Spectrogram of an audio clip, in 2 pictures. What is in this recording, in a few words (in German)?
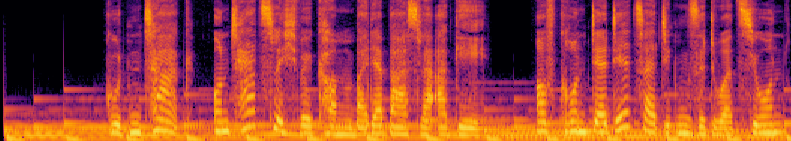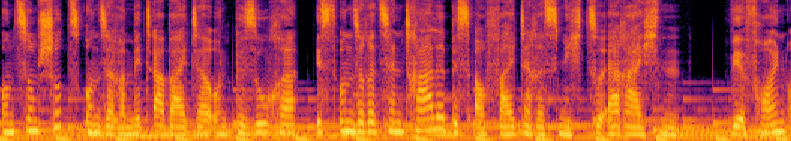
Corona Ansage; Basler AG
